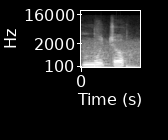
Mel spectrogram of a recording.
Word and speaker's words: mucho: mass and we have much which is mucho mucho so i think it's very common word to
